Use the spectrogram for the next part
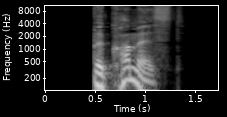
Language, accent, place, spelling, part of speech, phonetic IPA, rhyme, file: German, Germany, Berlin, bekommest, verb, [bəˈkɔməst], -ɔməst, De-bekommest.ogg
- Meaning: second-person singular subjunctive I of bekommen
